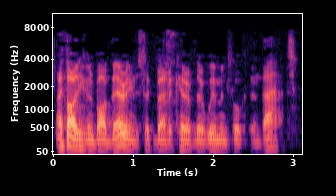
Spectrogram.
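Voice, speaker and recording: Storybook villain: husky aristocratic captain, played by a male narrator, formal, mocking politeness, slightly lo-fi. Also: medium pitch, fast talker, lightly acted. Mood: scornful, probing. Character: suave, menacing aristocratic male army captain. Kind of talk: audiobook character voice.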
